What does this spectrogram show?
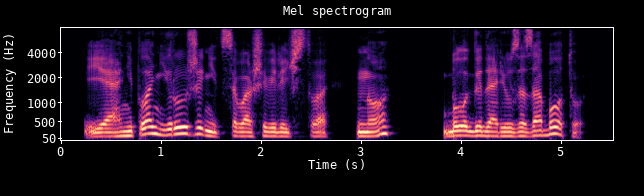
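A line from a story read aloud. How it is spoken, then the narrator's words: Cold. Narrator (Russian): сказал я холодно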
